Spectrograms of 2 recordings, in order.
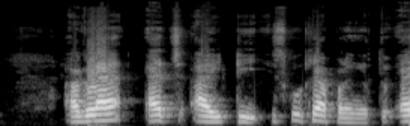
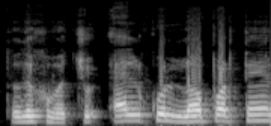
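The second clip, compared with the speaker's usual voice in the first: ordinary delivery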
